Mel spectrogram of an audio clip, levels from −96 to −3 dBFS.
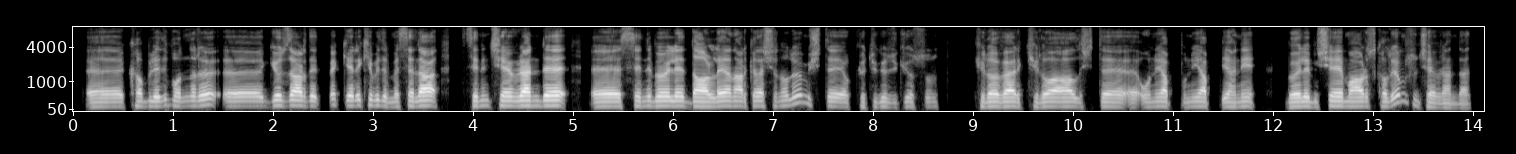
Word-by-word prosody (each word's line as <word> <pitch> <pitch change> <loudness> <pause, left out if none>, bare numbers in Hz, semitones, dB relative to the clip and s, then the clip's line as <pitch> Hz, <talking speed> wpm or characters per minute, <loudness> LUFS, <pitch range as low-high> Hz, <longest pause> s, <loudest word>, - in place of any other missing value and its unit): eee, 115 +1 -2
kabul 125 0 -5
edip 130 +3 -2
onları, 135 +4 -1
eee, 130 0 0
göz 140 +3 -2
ardı 140 -2 +4
etmek 160 +4 -6
gerekebilir. 140 -1 -3
Mesela 130 +4 +4 0.2
senin 135 +1 -6
çevrende, 140 +1 +5 0.3
eee, 120 +1 +4
seni, 130 0 -6
böyle, 130 -2 +2
darlayan 125 +2 +5
arkadaşların 130 +1 -3
oluyor 215 - -4
mu? 190 - -14
İşte, 130 -5 -8
yok, 115 -2 -3
"Kötü 115 0 -15
gözüküyorsun. 115 +1 -12 0.4
Kilo 120 0 +1
ver, 120 -1 +4
kilo 115 +1 -4
al." 120 -1 +3
İşte, 115 +2 -9 0.3
eee; - - -4
"Onu 115 +1 -9
yap, 120 -1 0
bunu 115 +2 -14
yap." 120 -1 0
diye. 115 - -3
Yani, 120 +2 -6 0.3
böyle 120 +1 +2
bir - - -12
şeye 130 +2 0
maruz 120 0 +1
kalıyor 120 - -4
musun 220 - -17
çevrenden? 95 -4 -7
125 Hz, 180 wpm, -22 LUFS, 115-130 Hz, 0.4 s, çevrende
